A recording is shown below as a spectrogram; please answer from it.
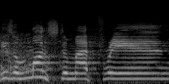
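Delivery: put-on Southern preacher voice. Insisting to a friend about someone he spied on, in a Southern Baptist preacher accent. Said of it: "saying it in a Southern Baptist preacher accent".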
